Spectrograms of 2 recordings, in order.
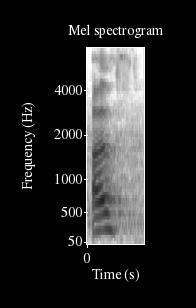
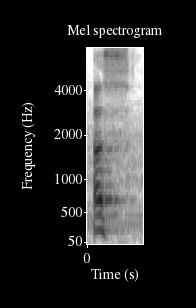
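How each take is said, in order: First: The consonant is a soft th sound. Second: The consonant is a hissing s sound. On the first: The speaker calls it right. "तो इसको किस तरह पढ़ेंगे?" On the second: The speaker calls it wrong. "बहुत से लोग ऐसे हैं जो सा को सीन पढ़ते हैं ... ये गलत है।"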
